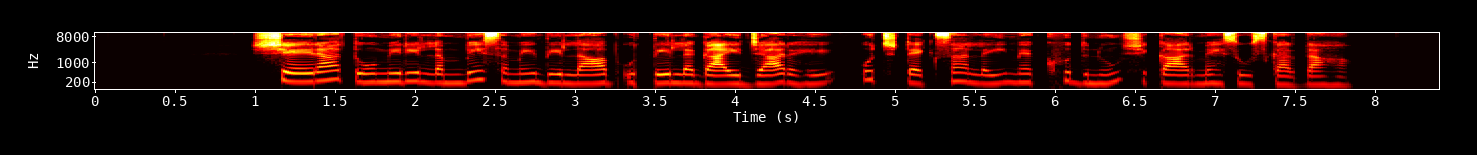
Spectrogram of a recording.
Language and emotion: Punjabi, sad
